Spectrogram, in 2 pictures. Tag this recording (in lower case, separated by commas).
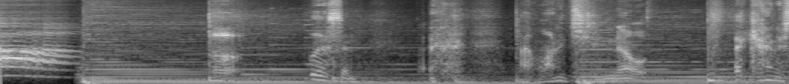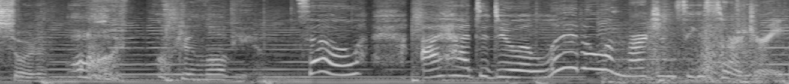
music, speech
